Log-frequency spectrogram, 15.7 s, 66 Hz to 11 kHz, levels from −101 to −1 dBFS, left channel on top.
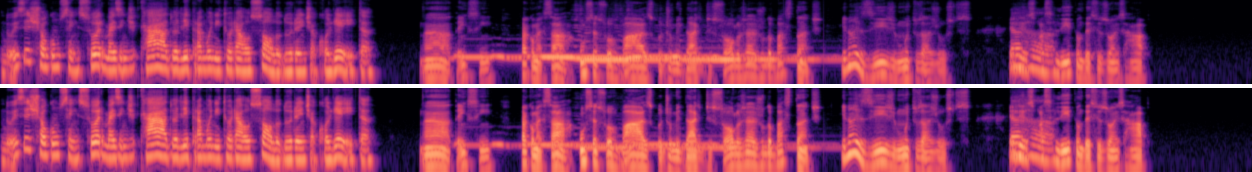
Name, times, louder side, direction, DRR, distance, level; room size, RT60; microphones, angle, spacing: voice 1, 0.0-4.6 12.6-13.2, right 3 dB, 40° right, 0.7 m, -26 dB
voice 2, 5.2-6.1 6.5-10.2 10.5-12.1 12.6-14.4, right 6 dB, 75° right, 0.3 m, -26 dB
sound 1, 5.5-11.2, left 7 dB, 70° left, 0.6 m, -31 dB
3.7 x 2.5 x 3.5 m
head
